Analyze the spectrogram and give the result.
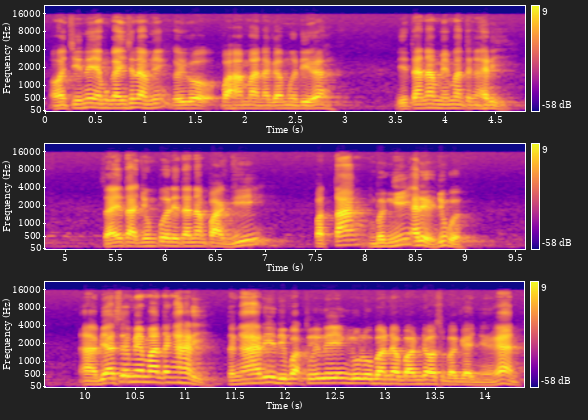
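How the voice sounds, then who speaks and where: A man's voice: medium pitch, fairly quick. A man giving a sermon as a religious preacher, telling stories with humor and often addressing the congregation directly. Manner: animated, humorous storytelling, addresses audience as sirs.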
